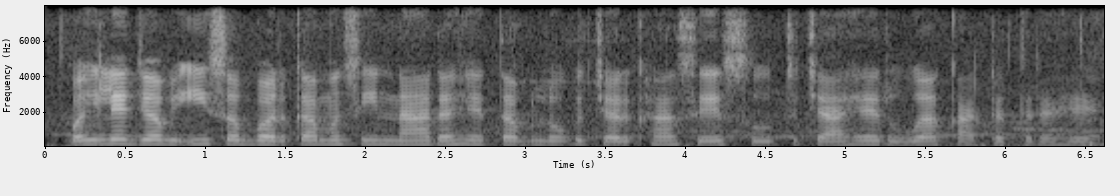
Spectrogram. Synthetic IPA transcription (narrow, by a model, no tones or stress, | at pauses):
pɐɦɪled͡ʒɐbiːsəbːɐɾkamɐsiːnːaɾɐɦet̪ɐbloːɡt͡ʃɐɾkʰasesuːt̪t͡ʃaːɦeɾuːakaːʈət̪ɾɐɦẽː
